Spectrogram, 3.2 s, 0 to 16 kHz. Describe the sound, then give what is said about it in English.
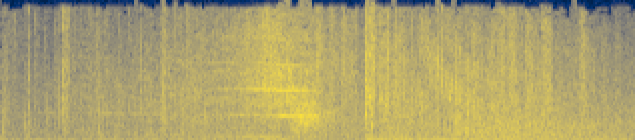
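Deep, rumbling booms of anti-aircraft flak bursting in a dense, continuous barrage, loud, with a sharper blast landing partway through amid a constant roar. The flak is fired from a Japanese battleship at Helldiver dive bombers that have just bombed it and are flying away. “Hell divers diving at Yamato slam her with 1,000-pound bombs and are shredded by AA on the way out, then chased to the horizon by booming flak.”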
